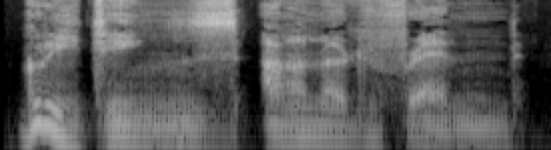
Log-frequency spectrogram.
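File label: Hello, Vo; Morrowind GOTY GOG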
